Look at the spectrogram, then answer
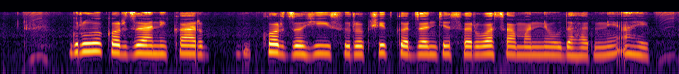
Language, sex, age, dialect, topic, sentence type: Marathi, female, 25-30, Varhadi, banking, statement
